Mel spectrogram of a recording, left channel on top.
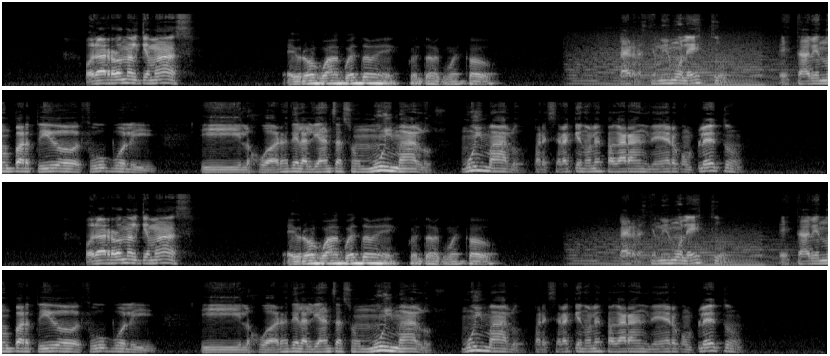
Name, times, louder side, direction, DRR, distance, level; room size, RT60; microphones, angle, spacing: voice 1, 0.8-1.9 6.2-7.4 7.8-9.8 10.2-12.6 12.9-15.7, left 2 dB, 15° left, 1.6 m, -24 dB
voice 2, 2.8-5.0, equal, 5° right, 0.4 m, -20 dB
sound 1, 5.6-8.4, left 2 dB, 50° left, 3.1 m, -37 dB
head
